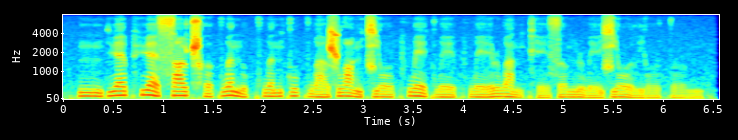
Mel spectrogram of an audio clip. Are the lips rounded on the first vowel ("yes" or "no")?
no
